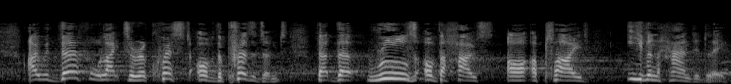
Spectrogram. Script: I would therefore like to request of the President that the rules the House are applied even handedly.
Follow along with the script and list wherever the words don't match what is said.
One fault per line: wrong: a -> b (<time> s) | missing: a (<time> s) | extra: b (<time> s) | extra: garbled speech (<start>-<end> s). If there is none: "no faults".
extra: of (4.2 s)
